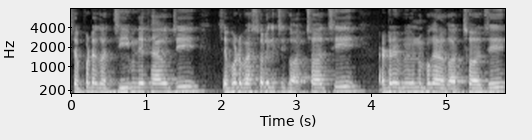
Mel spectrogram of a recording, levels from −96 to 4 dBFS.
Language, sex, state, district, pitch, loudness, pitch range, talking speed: Odia, male, Odisha, Nuapada, 145 Hz, -15 LUFS, 140-155 Hz, 165 wpm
